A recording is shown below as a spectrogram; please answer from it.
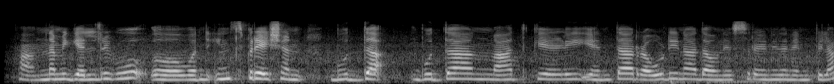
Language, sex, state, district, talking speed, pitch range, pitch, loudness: Kannada, female, Karnataka, Shimoga, 115 wpm, 220-250 Hz, 235 Hz, -20 LUFS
